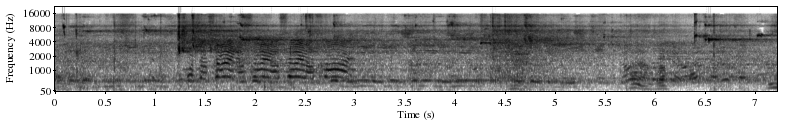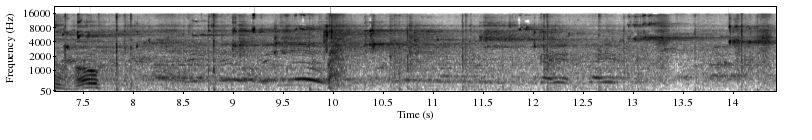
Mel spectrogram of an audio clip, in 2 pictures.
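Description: Basketball dribbling on a hardwood gym floor during a pickup game, with scattered short shouts from players, all echoing in a large indoor gym.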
